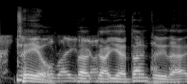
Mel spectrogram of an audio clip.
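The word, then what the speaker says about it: Thiel: that long streaky Teal apparently. I mispronounced that. I've been corrected. I'm sure I got corrected when I said teal to steal. And now I've said teal and everyone's saying teal.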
